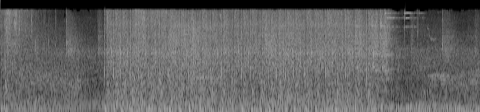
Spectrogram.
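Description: A submachine gun fires in rapid bursts.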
